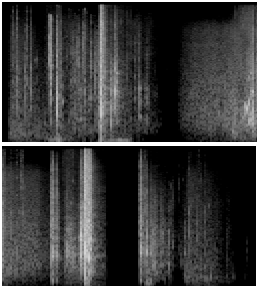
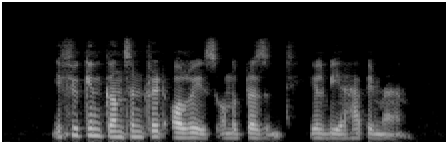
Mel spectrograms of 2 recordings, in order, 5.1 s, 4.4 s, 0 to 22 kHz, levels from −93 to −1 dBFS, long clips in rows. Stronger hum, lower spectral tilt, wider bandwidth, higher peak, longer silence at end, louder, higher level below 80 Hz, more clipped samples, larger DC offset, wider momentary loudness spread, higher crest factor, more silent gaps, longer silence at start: neither; second, 1.5 dB/octave vs -5 dB/octave; first, over 20 kHz vs 7.8 kHz; first, 0 dBFS vs -12 dBFS; first, 1.1 s vs 0.4 s; first, -21 LUFS vs -32 LUFS; first, -60 dBFS vs -76 dBFS; neither; neither; about the same, 17 LU vs 16 LU; about the same, 26 dB vs 22 dB; first, 3.59-3.91 s vs none; about the same, 0.45 s vs 0.5 s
